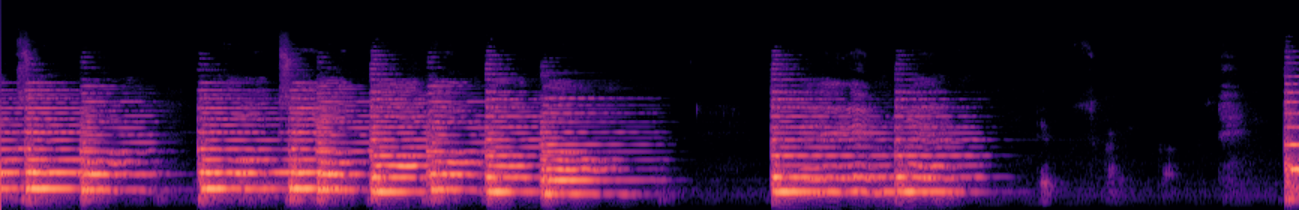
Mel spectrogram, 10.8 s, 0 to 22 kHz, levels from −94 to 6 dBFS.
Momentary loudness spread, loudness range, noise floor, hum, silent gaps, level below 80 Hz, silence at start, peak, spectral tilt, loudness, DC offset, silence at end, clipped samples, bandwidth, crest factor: 13 LU; 9 LU; -76 dBFS; none; none; -86 dBFS; 0 s; -6 dBFS; -6 dB/octave; -21 LUFS; under 0.1%; 0 s; under 0.1%; 9 kHz; 16 dB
